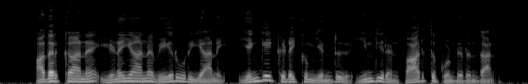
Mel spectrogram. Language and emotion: Tamil, neutral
